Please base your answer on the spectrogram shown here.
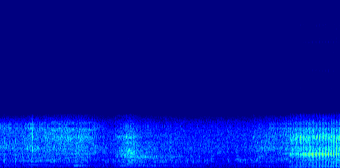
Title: chrapanie, snoring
